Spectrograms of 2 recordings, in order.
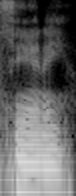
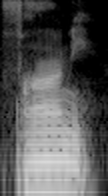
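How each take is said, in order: First: The first vowel sounds like the one in 'cat'. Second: The first vowel sounds like the one in 'father'. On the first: The speaker calls it wrong. "not Fannie" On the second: The speaker calls it right. "Fonnie, not Fannie"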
